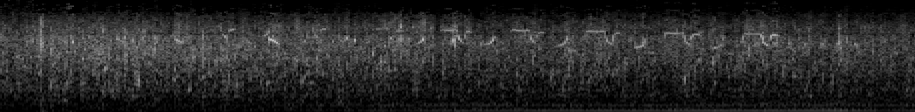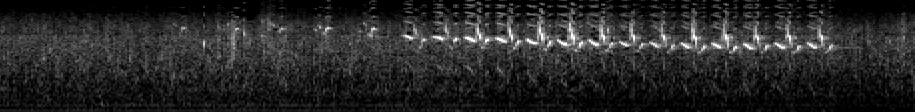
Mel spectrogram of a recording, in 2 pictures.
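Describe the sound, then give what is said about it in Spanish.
A river flows through a grove of tall trees, sunlight filtering through the leaves, in a steady, continuous rush of water throughout, while near the end a bird sings a quick, repeated trill above the noise of the current. “La luz del sol se cuela entre las hojas de los altos árboles que forman el bosquecillo por el que discurre el río.”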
